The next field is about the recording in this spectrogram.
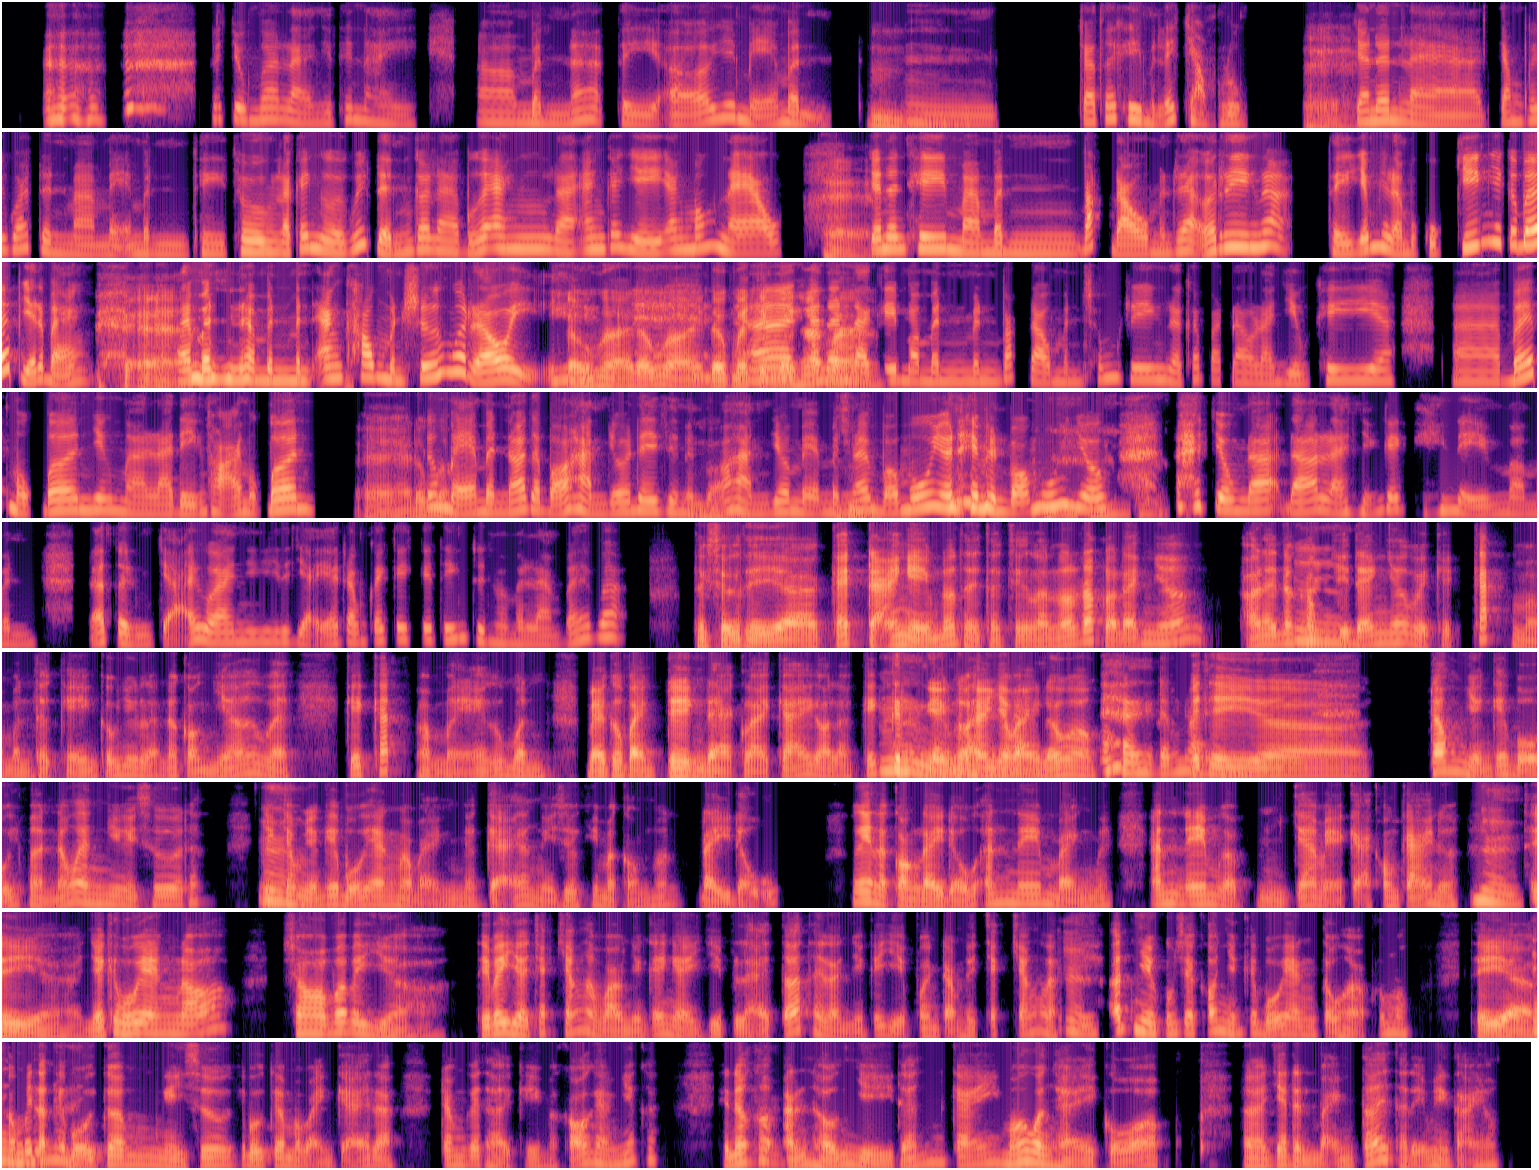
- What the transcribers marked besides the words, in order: laugh; tapping; laughing while speaking: "mình"; laughing while speaking: "À"; other background noise; laugh; laughing while speaking: "vô đi"; laughing while speaking: "ừm"; laughing while speaking: "Nói"; laughing while speaking: "nấu ăn"; laughing while speaking: "ừ"; horn
- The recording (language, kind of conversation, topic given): Vietnamese, podcast, Bạn có thể kể về bữa cơm gia đình đáng nhớ nhất của bạn không?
